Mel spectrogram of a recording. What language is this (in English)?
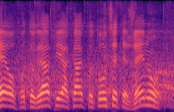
Serbian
